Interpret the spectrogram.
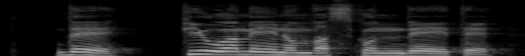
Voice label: espressivo; Bononcini; Deh piu a me non v ascondete

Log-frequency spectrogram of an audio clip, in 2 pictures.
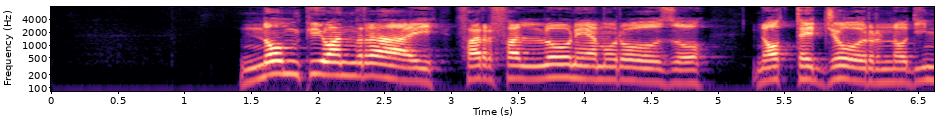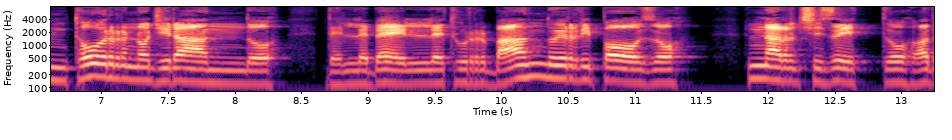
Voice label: espressivo; Le nozze di Figaro

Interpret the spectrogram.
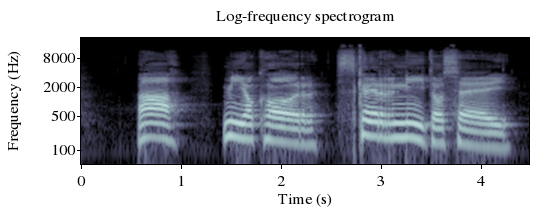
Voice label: Ah mio cor espressivo

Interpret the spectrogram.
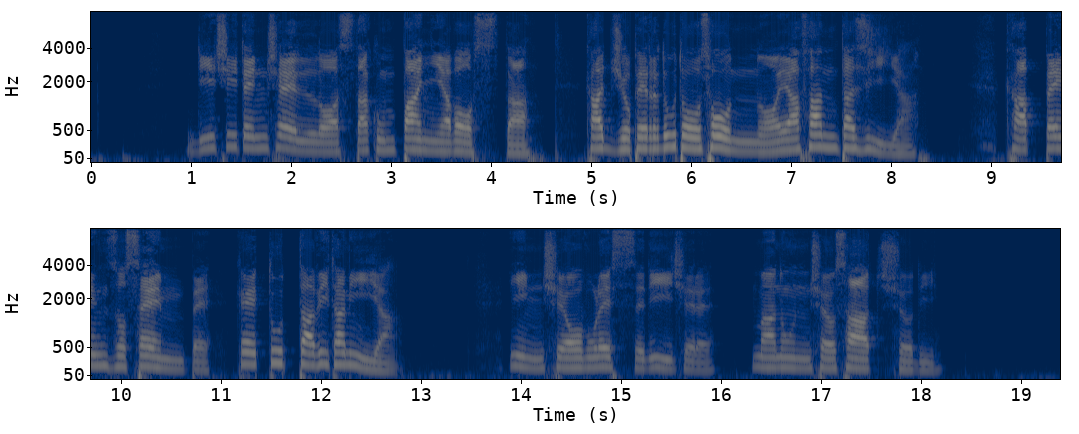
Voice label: Dicitencello vuje espressivo

